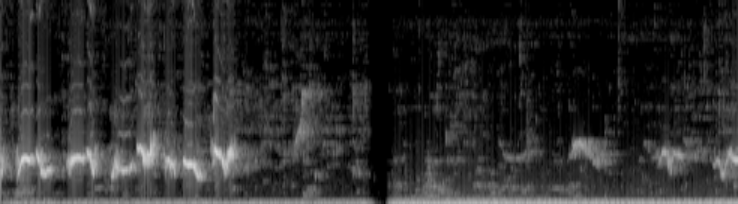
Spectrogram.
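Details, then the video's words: A quick run of bright, rolling whistled notes from a red-billed leiothrix, followed by a pause and a few scattered softer notes over a steady low hum. "Red-billed Leiothrix Singing Voice - Leiothrix Lutea bird"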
